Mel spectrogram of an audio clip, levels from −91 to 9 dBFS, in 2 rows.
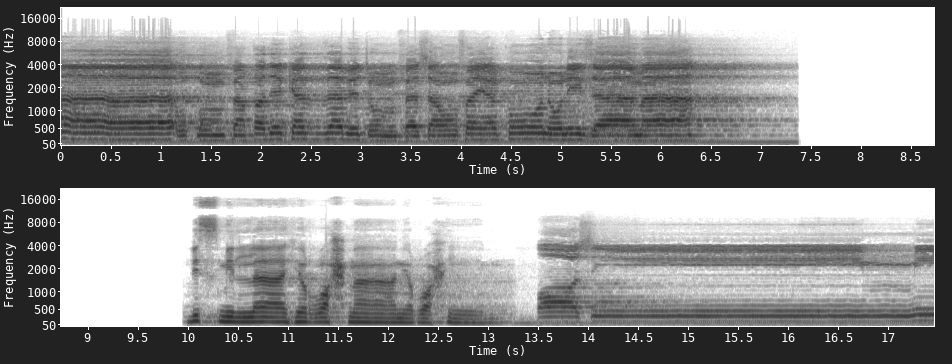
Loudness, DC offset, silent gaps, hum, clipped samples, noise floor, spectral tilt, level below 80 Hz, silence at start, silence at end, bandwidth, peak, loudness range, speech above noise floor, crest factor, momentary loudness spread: -13 LUFS; under 0.1%; 7.39-9.93 s; none; under 0.1%; under -90 dBFS; -4.5 dB/octave; -52 dBFS; 0 s; 0 s; 17 kHz; 0 dBFS; 8 LU; over 77 dB; 14 dB; 12 LU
